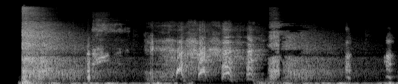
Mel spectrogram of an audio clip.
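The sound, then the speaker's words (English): A .22 gunshot gives a sharp, loud crack, followed by a few more quick pops and bursts of noise over the next few seconds. “That's the 22 shot right there.”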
